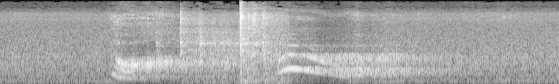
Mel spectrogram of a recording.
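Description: A loaded steel barbell clanking once onto the power rack's hooks as it is racked, about two seconds in, amid loud shouting that starts just before and carries on after.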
